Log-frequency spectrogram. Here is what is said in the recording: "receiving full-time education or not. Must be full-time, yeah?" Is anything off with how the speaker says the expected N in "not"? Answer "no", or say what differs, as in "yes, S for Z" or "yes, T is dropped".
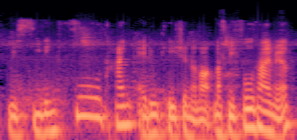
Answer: yes, L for N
